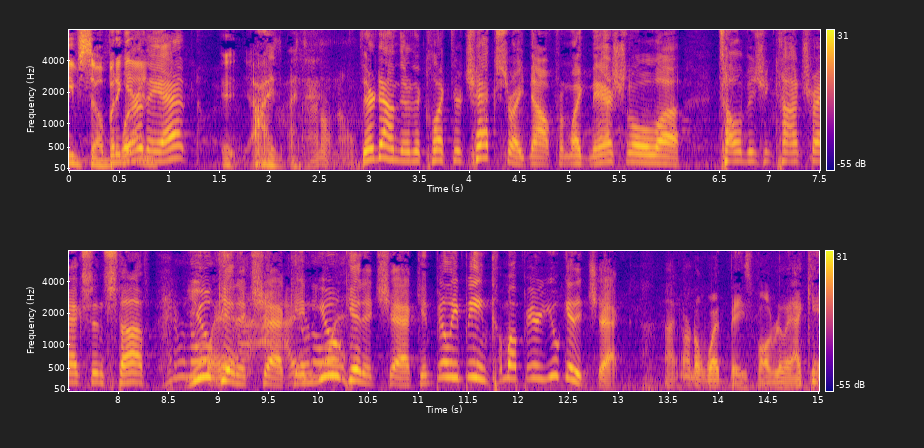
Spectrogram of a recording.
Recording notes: live from Twin Peaks in Warrenville!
